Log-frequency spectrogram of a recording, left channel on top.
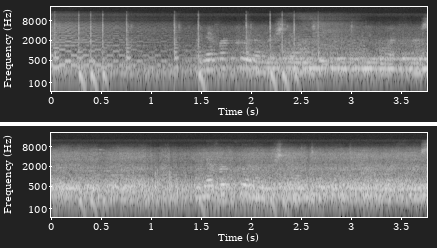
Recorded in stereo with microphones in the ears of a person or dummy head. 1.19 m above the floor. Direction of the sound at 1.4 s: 55° right (ahead or behind).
